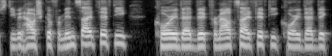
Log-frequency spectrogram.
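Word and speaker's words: Kaare Vedvik: Spelled Kari, pronounced Corey Vedvik.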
